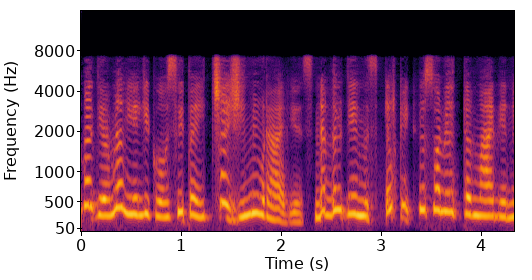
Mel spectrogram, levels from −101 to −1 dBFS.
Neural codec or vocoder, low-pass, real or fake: codec, 16 kHz, 0.5 kbps, FreqCodec, larger model; 7.2 kHz; fake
